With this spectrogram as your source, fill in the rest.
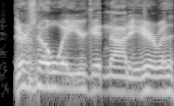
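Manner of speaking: rough gruff voice. Retelling how an audiobook narrator voiced a lawyer, Ernest's gruff lawyer voice. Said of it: "he'd do the voice".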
